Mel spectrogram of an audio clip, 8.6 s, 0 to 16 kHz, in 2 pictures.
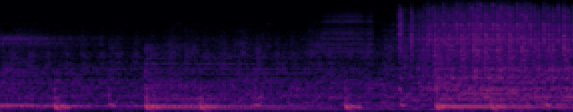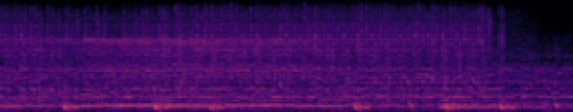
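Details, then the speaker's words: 103-year-old Singer 66-1 sewing machine after restoration, sewing silk thread with size 90 needle: light, even clatter at about four stitches a second over soft motor hum, beautiful stitching: normal sewing operation. "that is some beautiful stitching wow wow"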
